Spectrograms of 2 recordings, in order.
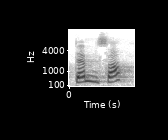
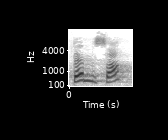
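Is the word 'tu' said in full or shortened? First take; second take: shortened; shortened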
